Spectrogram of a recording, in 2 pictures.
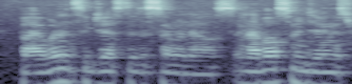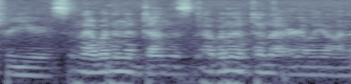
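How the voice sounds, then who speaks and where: Mumbled words tumble out at a very fast pace in a monotone, flat delivery. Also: man. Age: young. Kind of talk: casual talk to camera. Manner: mumbling, halting, many filler words.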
